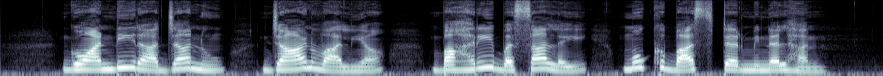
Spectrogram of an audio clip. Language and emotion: Punjabi, neutral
